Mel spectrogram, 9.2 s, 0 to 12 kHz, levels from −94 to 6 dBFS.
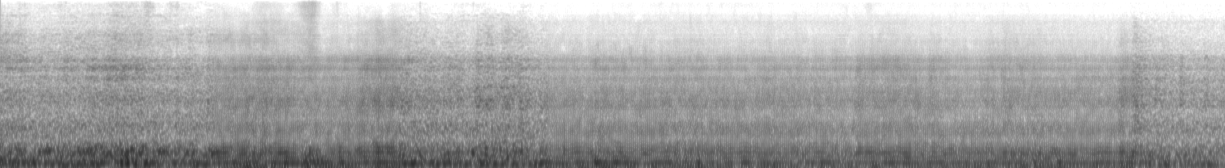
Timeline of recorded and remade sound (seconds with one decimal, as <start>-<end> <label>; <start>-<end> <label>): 0.0-1.6 recorded; 1.6-3.0 remade; 3.0-4.1 recorded; 4.1-8.5 remade; 8.5-9.2 recorded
